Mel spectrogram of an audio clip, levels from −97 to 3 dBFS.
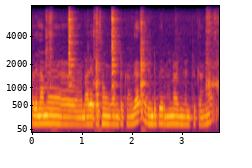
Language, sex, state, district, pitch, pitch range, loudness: Tamil, male, Tamil Nadu, Nilgiris, 135 Hz, 130-140 Hz, -17 LUFS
